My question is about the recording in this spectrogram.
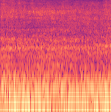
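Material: Nothing is struck.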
